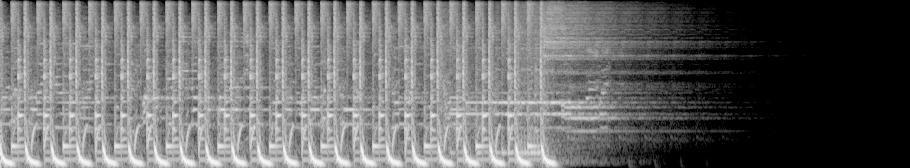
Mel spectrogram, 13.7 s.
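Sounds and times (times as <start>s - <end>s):
dholki dance mix with bass: 0.0s - 9.8s.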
